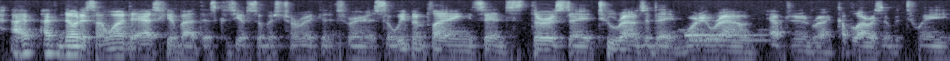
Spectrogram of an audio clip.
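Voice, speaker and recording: Fairly quick speech with hardly any pauses, with audible room echo and music in the background. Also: man. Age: 60s. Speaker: co-host interviewer. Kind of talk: casual chat.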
